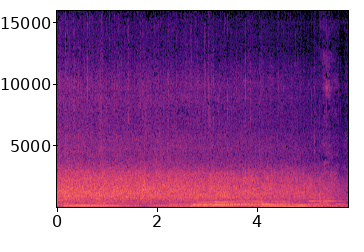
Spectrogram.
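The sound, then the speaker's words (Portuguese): A large crowd at a Christian worship service claps loudly and steadily for the Lord for several seconds, a dense wash of applause over sustained keyboard chords, tapering off slightly at the end. “glória a Deus, pode aplaudir o Senhor, aplauda forte, aplauda forte.”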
